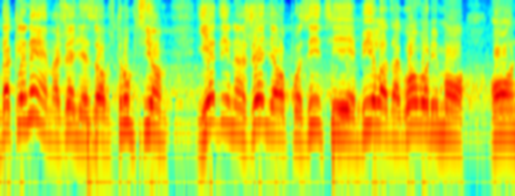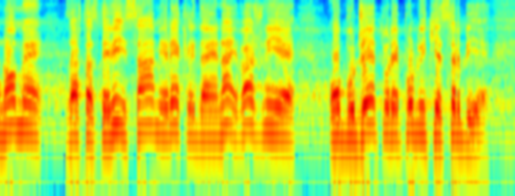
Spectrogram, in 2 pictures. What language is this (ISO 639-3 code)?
srp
